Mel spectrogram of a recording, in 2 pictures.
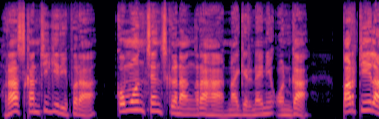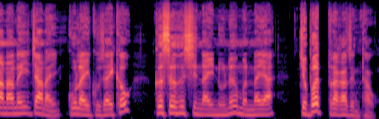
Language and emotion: Bodo, angry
